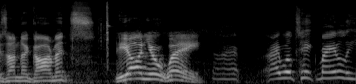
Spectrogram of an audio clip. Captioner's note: rifle cocking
